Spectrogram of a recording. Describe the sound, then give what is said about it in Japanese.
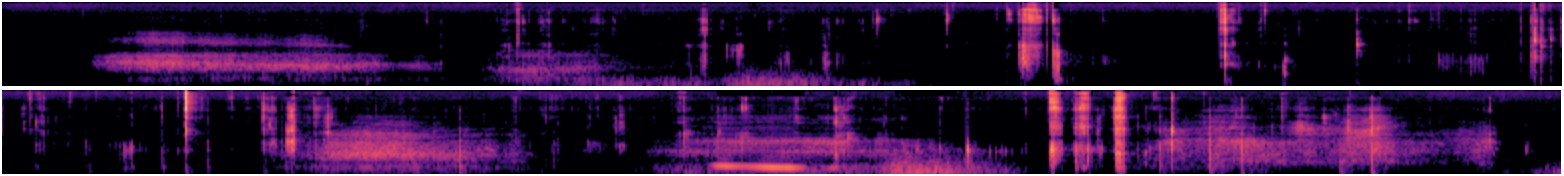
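Ear licking mouth sounds: soft wet smacks, clicks and slurps come in intermittent bursts, quiet and close, mixed with gentle breaths between them. “耳を舐めてほしい？わかった。”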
